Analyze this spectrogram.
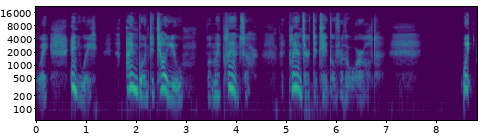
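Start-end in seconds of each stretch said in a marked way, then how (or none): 2.0-6.8 low, softer whispered villain plan; sinister whisper. Acted. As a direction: hush it low like a scheming villain.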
